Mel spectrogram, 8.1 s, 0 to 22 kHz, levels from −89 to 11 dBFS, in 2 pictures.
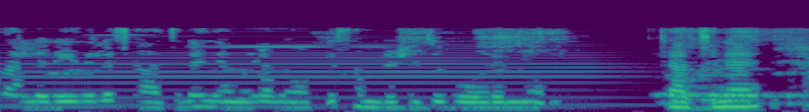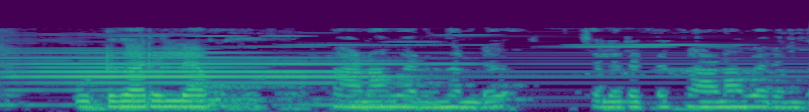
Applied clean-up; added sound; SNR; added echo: classical method spectral subtraction.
